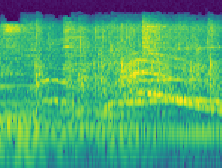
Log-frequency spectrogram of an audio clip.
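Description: The last chord of a live rock band's song ringing on from the guitar amplifiers as audience members start whooping and cheering.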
